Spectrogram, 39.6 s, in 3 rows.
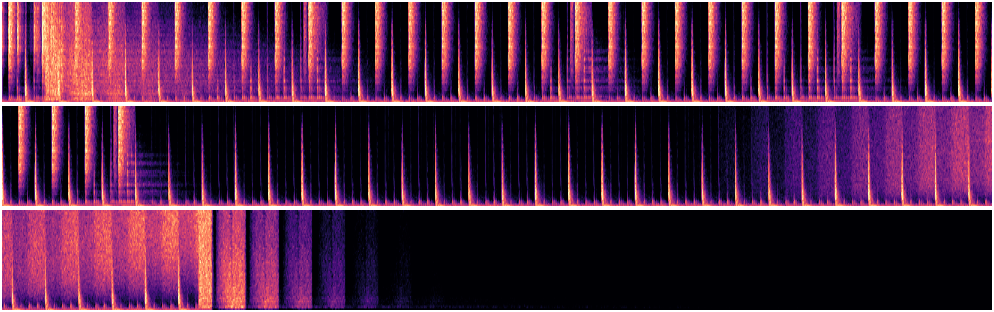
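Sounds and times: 
techno music: 0:00.0 - 0:30.1.

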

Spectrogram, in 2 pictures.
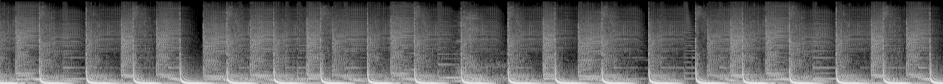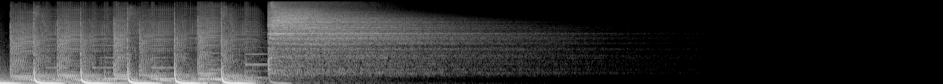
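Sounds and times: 
dark hard house music: 0:00.0 - 0:12.4.

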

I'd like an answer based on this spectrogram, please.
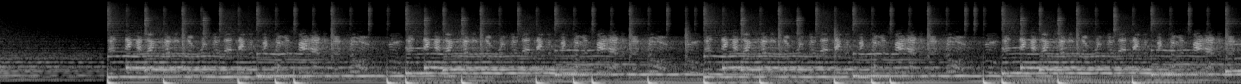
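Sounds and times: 
phonk music: 0:01.1 - 0:12.3.

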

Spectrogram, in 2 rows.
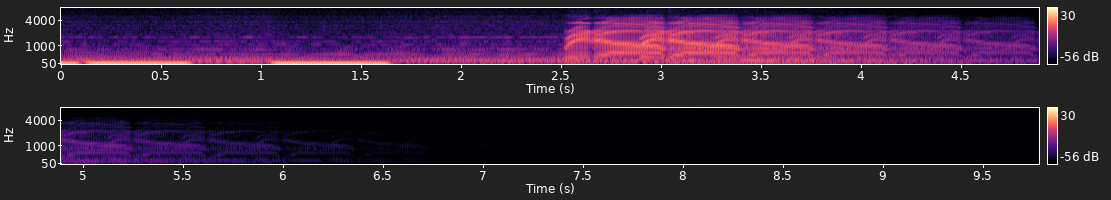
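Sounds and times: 
soulful singing: 0:00.0 - 0:05.1.

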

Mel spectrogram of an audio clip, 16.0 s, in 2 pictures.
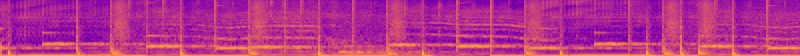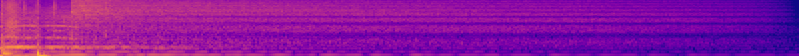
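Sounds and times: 
beats: 0:00.0 - 0:09.2.

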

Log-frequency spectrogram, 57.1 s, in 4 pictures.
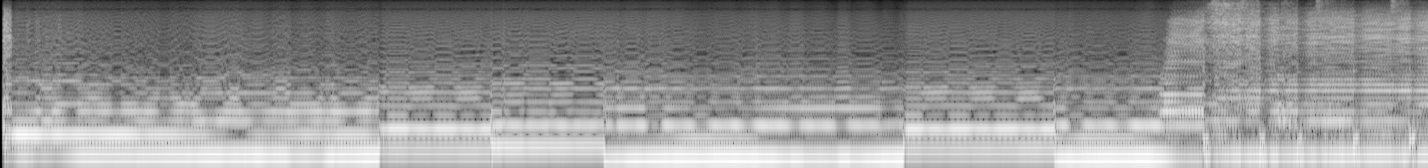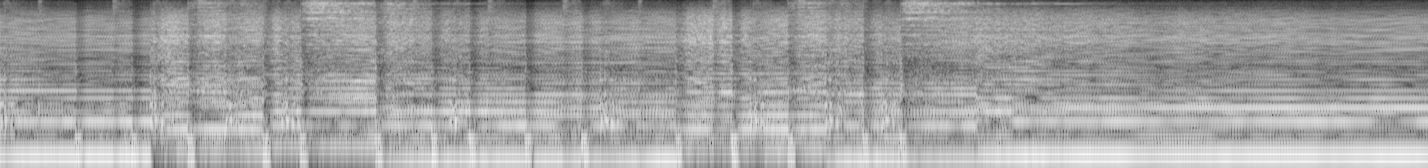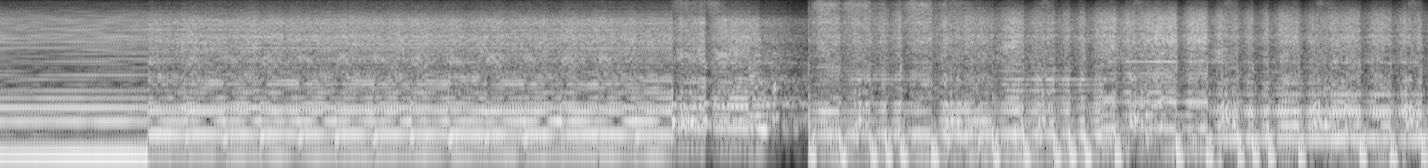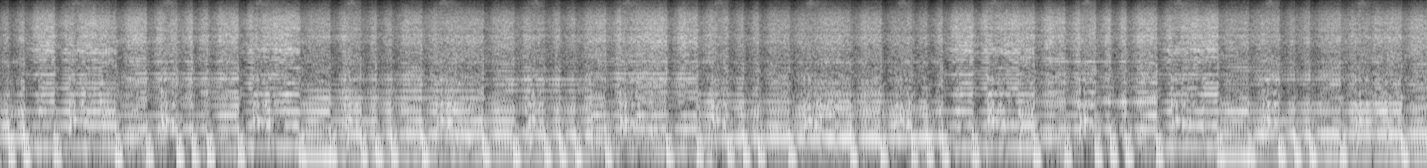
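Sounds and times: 
fuzz stoner rock: 0:00.0 - 0:57.1.

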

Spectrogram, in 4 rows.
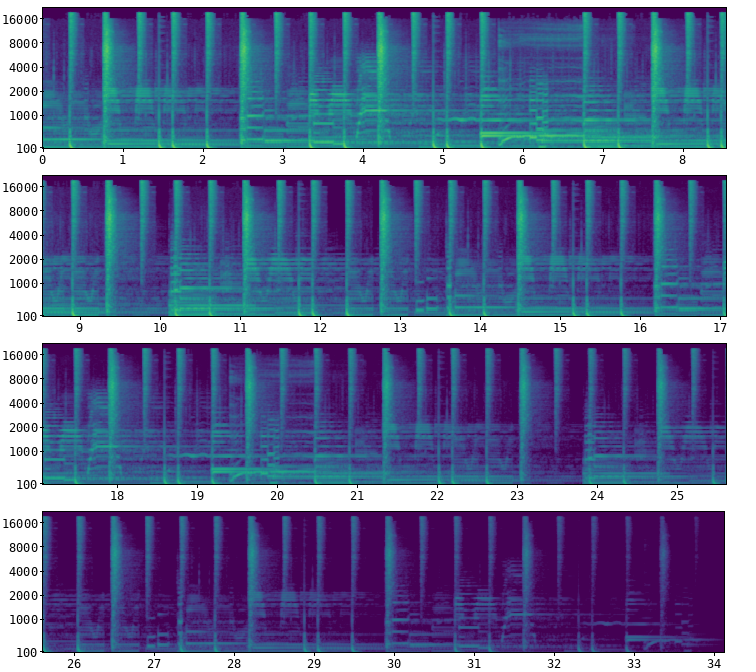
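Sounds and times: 
music beat: 0:00.0 - 0:06.0, 0:06.7 - 0:23.3, 0:23.9 - 0:26.7.

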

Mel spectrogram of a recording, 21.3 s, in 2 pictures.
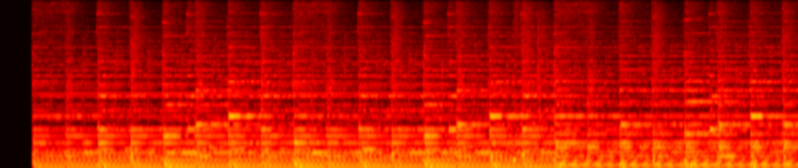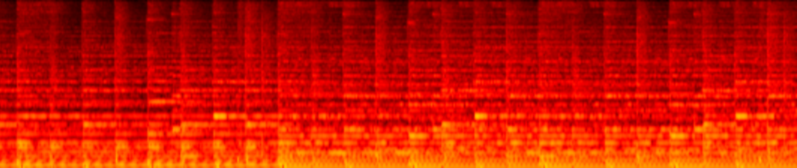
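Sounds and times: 
motivational march background music: 0:00.5 - 0:21.2.

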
